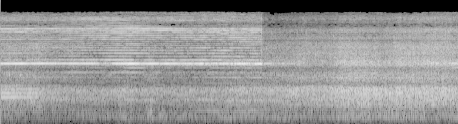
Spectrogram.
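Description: Large farm tractors driving slowly past, a steady noisy engine and traffic sound with a high continuous tone over it. The sound shifts abruptly about four seconds in.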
